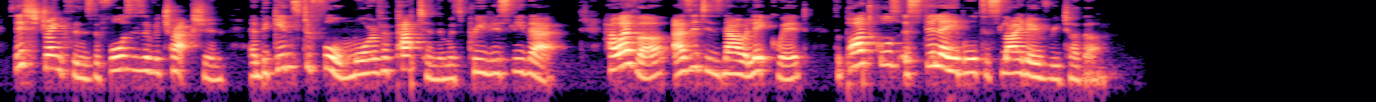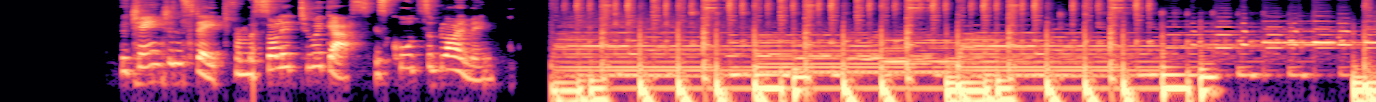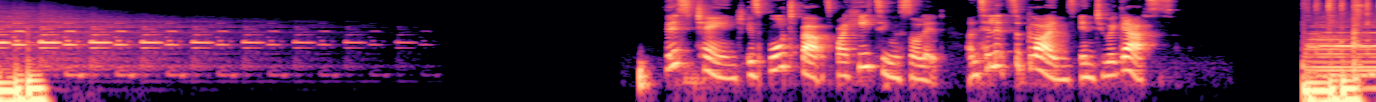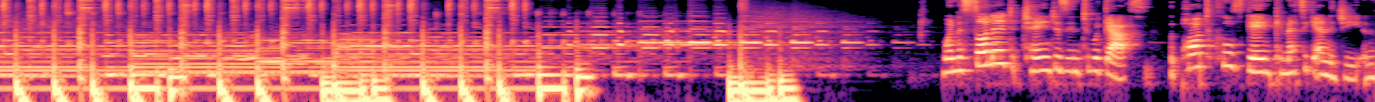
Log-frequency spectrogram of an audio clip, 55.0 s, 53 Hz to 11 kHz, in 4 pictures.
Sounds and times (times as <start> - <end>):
Music: 19.3 - 32.0, 40.6 - 50.5.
